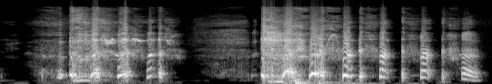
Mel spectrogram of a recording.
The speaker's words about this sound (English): I was trying not to cough, and it just made it worse.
